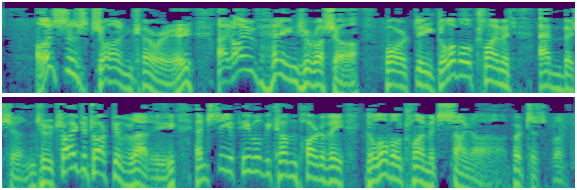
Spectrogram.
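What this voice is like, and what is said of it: John Kerry impression. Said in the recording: “Let me try to do this in my best John Kerry voice.”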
